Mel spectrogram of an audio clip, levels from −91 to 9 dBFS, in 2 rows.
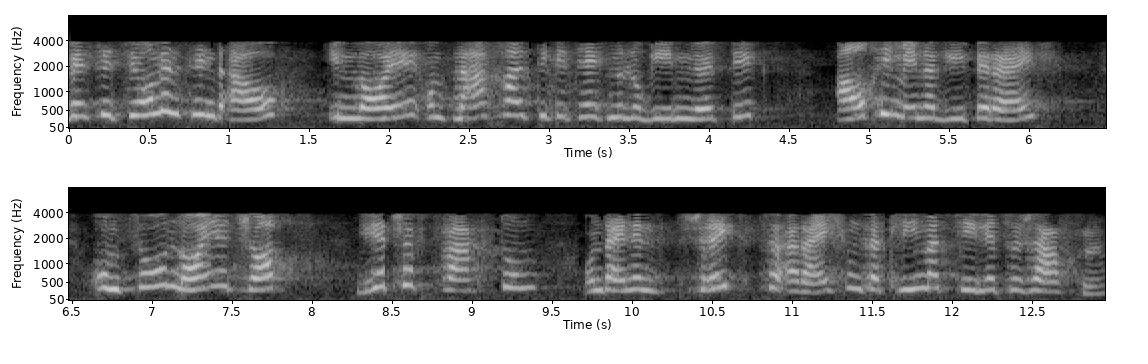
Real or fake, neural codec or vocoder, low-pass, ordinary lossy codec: fake; codec, 24 kHz, 6 kbps, HILCodec; 7.2 kHz; AAC, 16 kbps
